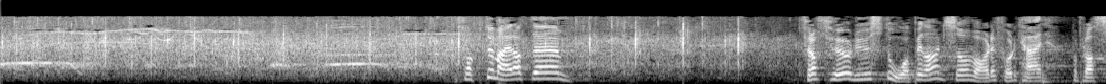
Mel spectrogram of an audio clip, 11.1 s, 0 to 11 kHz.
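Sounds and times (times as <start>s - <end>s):
church audience applauding: 0.0s - 8.0s
speech: 4.6s - 5.8s, 8.0s - 11.0s.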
